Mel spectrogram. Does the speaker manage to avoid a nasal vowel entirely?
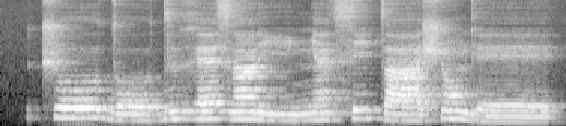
no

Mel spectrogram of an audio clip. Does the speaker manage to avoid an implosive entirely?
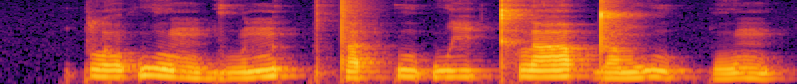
yes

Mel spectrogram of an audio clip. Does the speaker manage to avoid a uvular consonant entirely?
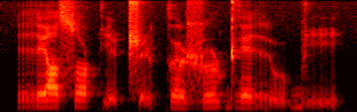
yes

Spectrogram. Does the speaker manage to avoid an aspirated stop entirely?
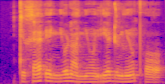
no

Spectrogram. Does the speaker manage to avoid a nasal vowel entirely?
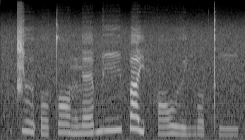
yes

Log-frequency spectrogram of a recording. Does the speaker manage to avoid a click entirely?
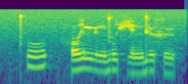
yes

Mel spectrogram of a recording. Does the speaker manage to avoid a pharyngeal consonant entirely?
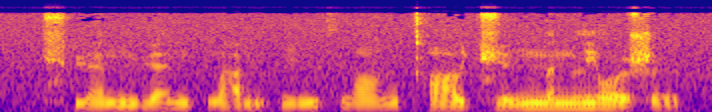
yes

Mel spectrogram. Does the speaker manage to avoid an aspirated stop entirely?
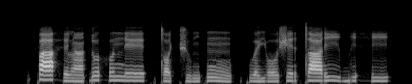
yes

